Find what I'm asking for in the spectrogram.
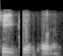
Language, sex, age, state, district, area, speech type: Punjabi, male, 30-45, Punjab, Ludhiana, rural, conversation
